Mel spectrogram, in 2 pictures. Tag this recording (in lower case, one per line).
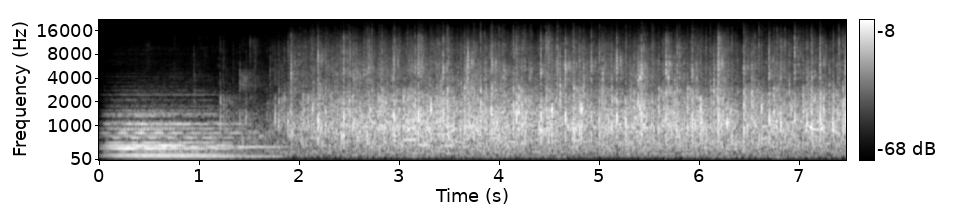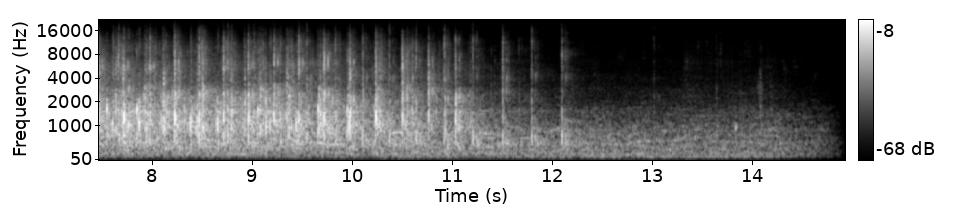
human group actions
applause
